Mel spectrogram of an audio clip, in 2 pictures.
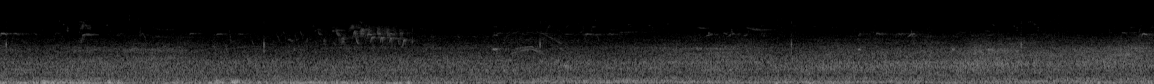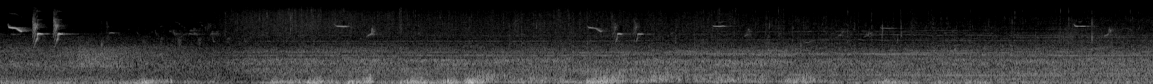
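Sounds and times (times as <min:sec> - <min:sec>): birds chirping and calling: 0:13.1 - 0:23.0
low background rumble: 0:13.5 - 0:23.0.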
